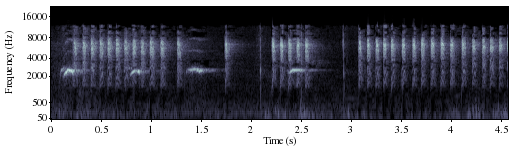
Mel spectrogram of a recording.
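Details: Eurasian tree sparrow in full nyrecet chattering, kept as a master bird for training cucak ijo, cendet, murai and pleci. Rapid trains of dry, ticking notes come in bursts with short pauses, broken by brief rising whistled slurs.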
